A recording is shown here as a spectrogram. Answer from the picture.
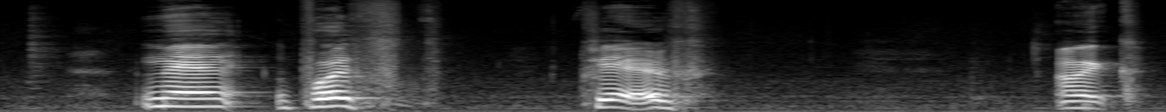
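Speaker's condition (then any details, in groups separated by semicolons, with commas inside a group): Cerebral palsy; present from birth, affects hands and whole arms; 46 years, lifelong; speech hard to understand, comprehension unaffected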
